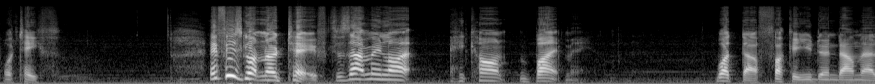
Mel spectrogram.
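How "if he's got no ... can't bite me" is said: louder, higher anxious rush; half-worried, half-joking jitter; nervous excitement. Real, not acted. Nervous about corpse biting.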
